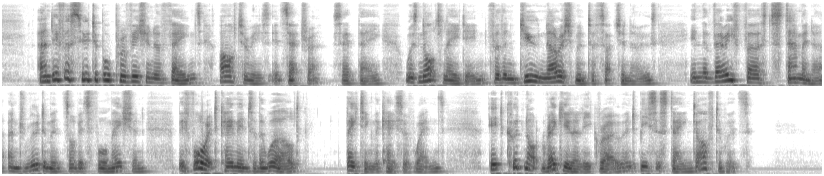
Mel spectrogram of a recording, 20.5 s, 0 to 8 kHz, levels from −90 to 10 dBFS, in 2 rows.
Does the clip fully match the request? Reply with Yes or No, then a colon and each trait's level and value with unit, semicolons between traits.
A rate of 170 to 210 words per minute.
No: average, 155 wpm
